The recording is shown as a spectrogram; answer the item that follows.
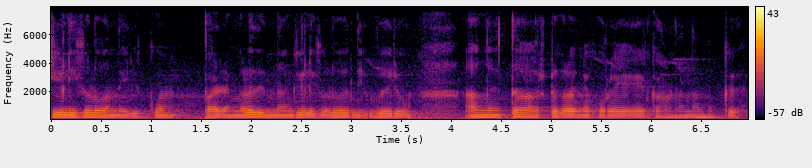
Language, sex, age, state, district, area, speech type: Malayalam, female, 18-30, Kerala, Malappuram, rural, spontaneous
